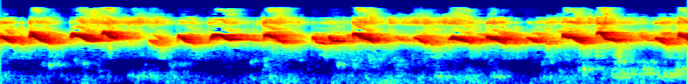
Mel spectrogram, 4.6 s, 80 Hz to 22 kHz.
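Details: White-eye male whose song is still maturing, February 2022: a brisk, unbroken run of high, bright chirped notes, rhythmically pulsing about three times a second.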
